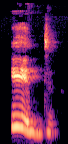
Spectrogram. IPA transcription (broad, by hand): ɪd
